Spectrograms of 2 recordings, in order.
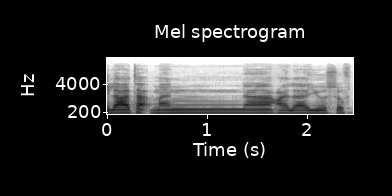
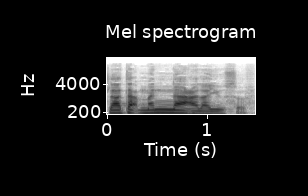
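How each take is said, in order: First: "ta'manna" with the noon held long and slow; "La ta'manna ala Yusuf" with a long drawn noon; extended noon. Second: "ta'manna" with the noon kept short; don't hold the nn in "ta'manna"; "La ta'manna ala Yusuf" with a clipped noon. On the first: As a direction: stretch the nn in "ta'manna" well out. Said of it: "The noon is super extended". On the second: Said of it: "you're not allowed to extend it". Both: Shown as a demonstration.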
